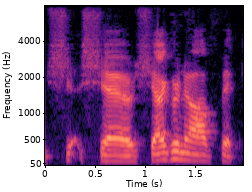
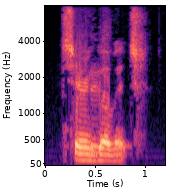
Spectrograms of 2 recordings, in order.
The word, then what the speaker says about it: Sharangovich: Oh, I'm gonna butcher this name. Shagrinovic. – Sharangovich.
